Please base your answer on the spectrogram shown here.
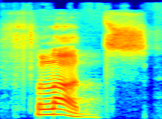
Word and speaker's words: flood: And the opposite is when it floods. F-L-O-O-D. The vowel sound there is the same as blood, flood, the sound.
